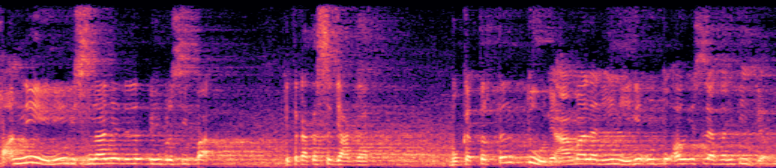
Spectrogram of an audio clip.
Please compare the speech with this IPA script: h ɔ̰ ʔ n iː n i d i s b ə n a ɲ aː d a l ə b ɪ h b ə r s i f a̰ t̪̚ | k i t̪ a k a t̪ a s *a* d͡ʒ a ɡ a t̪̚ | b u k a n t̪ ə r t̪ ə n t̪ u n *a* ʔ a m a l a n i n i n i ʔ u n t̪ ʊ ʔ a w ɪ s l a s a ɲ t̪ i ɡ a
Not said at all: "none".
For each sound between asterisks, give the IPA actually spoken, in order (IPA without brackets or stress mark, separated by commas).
ə, i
